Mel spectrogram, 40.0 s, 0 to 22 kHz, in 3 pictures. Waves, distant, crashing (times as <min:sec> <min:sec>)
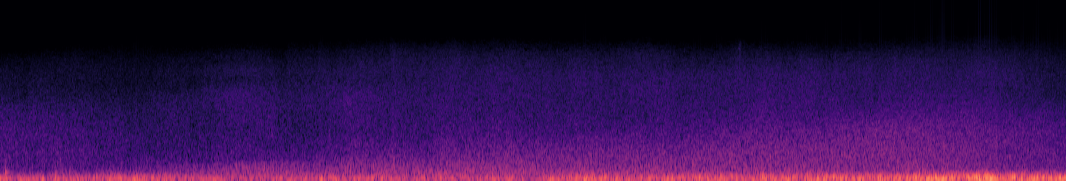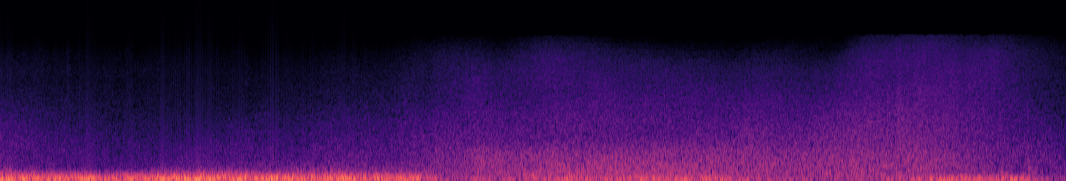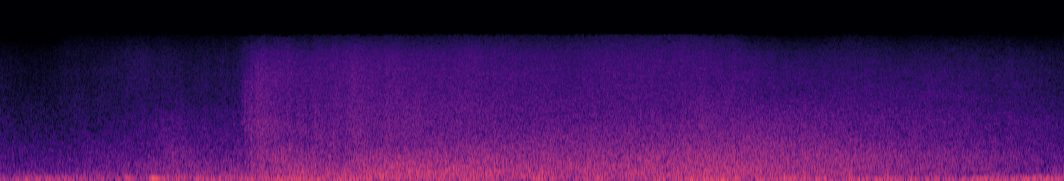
0:18.6 0:39.9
